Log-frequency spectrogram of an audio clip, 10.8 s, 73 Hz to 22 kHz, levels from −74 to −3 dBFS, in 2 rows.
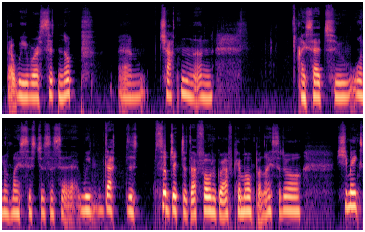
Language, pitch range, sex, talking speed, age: English, 185-225 Hz, female, 185 wpm, 50-69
